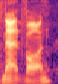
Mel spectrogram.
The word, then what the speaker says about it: Vaughan: It is Matt Vaughan. With an A after the GH, because it's spelled weird.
